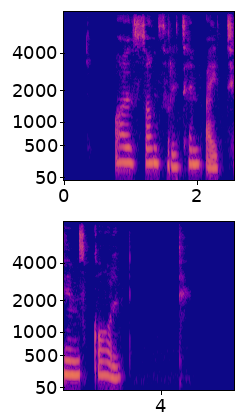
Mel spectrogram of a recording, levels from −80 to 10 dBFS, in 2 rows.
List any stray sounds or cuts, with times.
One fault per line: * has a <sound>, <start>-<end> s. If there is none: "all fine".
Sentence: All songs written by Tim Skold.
all fine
